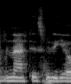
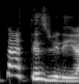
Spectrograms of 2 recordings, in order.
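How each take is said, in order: First: Said in the usual way. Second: Not this video, said louder and firmly; louder repeat. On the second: Real, not acted. Teacher insisting to viewers, louder. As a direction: repeat it louder through the laugh.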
